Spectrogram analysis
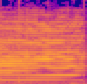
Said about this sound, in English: Yeah, that's true, because what do I have on my phone? But... Here we go. Air horn.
